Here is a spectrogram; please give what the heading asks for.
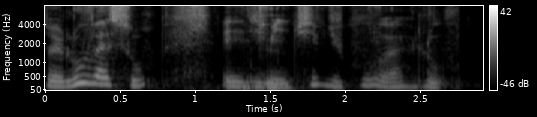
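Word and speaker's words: Lovasoa: Et ben moi c'est alors Loup Loup parce que mon prénom en malgache se prononce Lou Vasou et diminutif du coup loup.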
